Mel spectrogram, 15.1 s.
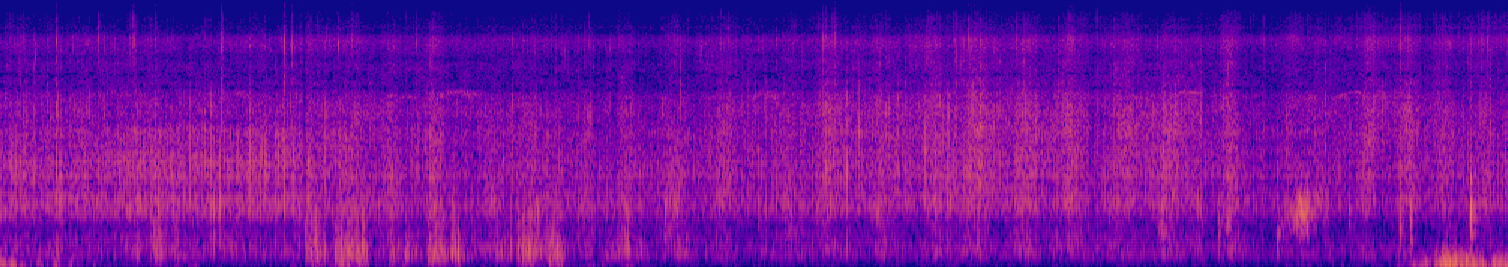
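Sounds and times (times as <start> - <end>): noodles sizzling in frying pan: 0.0 - 15.0
wooden spoon scraping pan: 3.0 - 15.0.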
